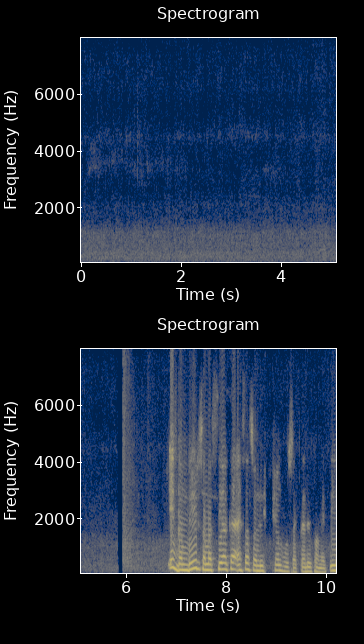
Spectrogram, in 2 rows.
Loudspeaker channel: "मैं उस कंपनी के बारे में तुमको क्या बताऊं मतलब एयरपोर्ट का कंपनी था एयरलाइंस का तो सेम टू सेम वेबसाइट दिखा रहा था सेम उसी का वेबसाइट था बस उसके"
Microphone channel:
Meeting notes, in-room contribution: present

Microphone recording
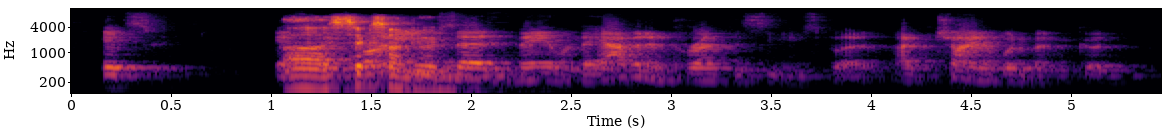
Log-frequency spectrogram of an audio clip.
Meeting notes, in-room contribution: present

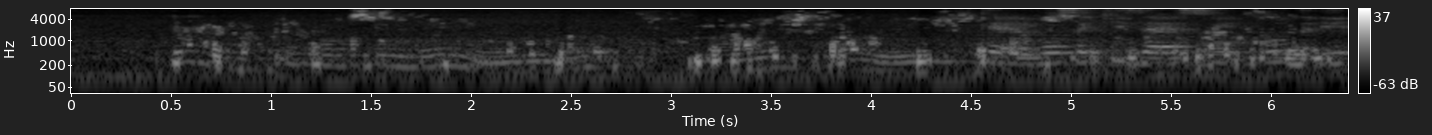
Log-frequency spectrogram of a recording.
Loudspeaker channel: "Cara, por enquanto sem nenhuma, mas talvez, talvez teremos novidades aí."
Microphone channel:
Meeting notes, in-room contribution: present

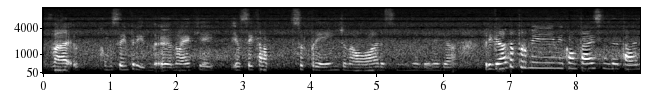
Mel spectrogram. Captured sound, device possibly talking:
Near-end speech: none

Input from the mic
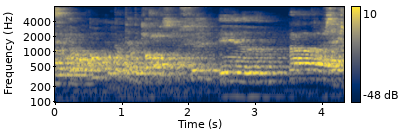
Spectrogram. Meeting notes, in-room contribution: none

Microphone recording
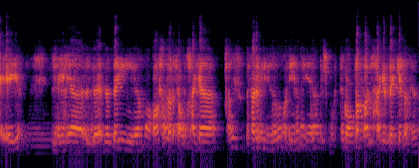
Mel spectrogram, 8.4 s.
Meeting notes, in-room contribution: none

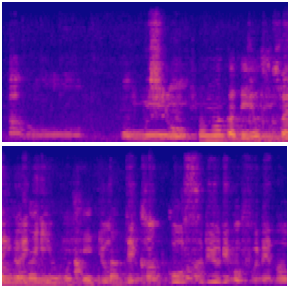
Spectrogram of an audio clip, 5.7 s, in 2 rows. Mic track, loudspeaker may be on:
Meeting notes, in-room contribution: present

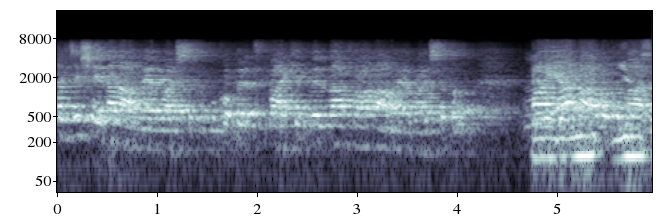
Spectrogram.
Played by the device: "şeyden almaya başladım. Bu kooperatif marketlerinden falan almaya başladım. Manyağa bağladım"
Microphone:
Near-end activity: present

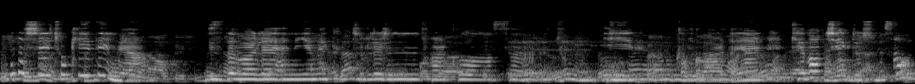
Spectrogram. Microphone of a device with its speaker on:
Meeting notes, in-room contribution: present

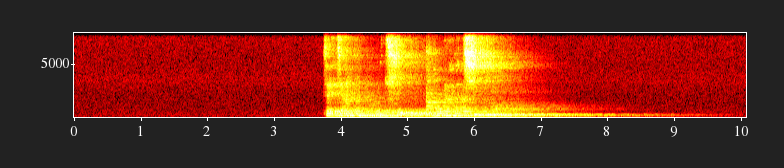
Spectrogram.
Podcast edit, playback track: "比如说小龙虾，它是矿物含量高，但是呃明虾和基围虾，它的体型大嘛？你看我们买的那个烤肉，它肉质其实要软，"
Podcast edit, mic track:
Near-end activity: present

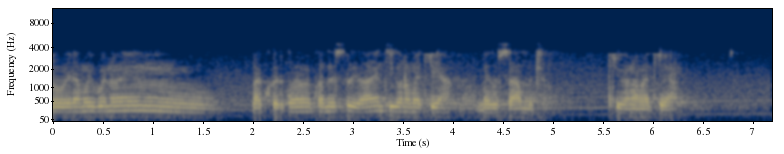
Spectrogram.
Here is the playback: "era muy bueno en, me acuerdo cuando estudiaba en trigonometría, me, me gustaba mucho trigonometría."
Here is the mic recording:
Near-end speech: none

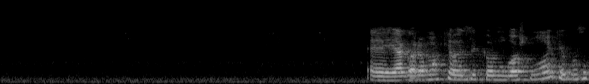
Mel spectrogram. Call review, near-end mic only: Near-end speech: present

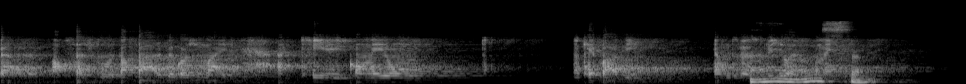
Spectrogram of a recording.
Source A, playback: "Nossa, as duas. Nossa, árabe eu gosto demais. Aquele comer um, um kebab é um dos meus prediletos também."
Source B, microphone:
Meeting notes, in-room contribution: present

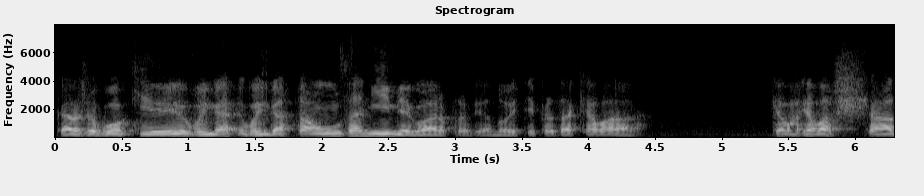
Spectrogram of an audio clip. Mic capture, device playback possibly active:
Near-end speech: present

